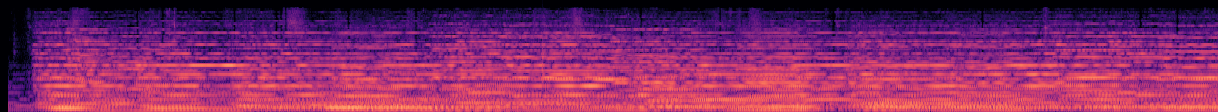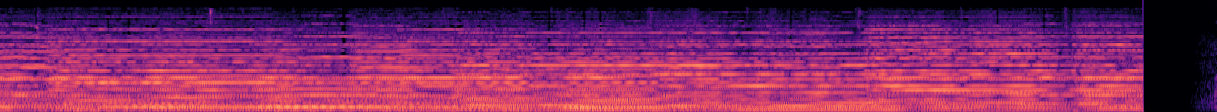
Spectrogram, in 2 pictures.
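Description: Organ music playing slow, sustained chords over a held bass line. The chords change every second or two, and the music cuts off abruptly just before the end.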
